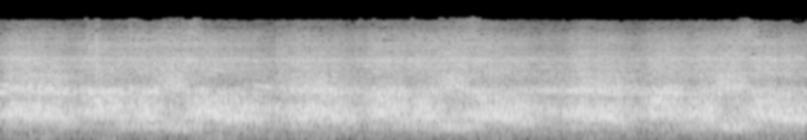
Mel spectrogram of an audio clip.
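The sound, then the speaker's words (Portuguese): A large audience laughs and claps at President Bolsonaro's remarks in a loud, continuous wash of crowd noise that swells and dips slightly over about eight seconds, with no single voice standing out. “Nesse momento, a plateia inteira sorria e batia palmas.”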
